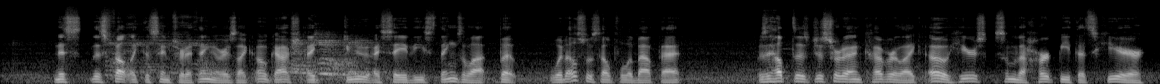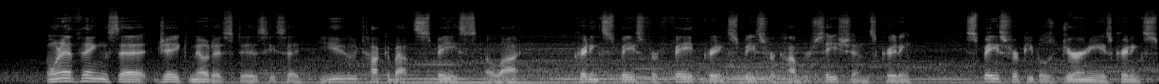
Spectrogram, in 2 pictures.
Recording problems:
train or aircraft noise; noticeable; throughout; 10 dB below the speech

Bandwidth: 16 kHz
